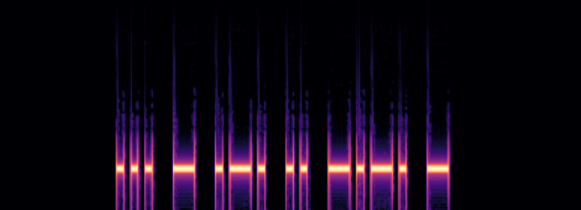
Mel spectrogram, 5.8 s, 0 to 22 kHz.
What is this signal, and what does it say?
Morse code, heard as a keyed tone, about 17 wpm, 700 Hz. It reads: STRICT
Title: Top 1501-1750 Words 17wpm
